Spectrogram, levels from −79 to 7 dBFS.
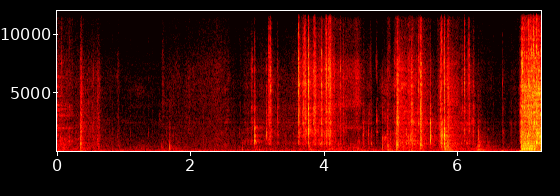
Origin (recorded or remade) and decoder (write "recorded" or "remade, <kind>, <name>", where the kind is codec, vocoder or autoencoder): recorded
